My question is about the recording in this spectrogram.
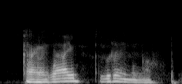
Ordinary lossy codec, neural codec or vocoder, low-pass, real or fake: none; codec, 24 kHz, 1.5 kbps, HILCodec; 5.4 kHz; fake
